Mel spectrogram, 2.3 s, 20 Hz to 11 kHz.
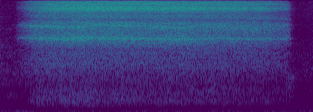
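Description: Air drawn through the fully opened dual airflow slots of a Vapx Geyser 21700 pod mod during one long inhale: a smooth, even hiss lasting about two seconds.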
